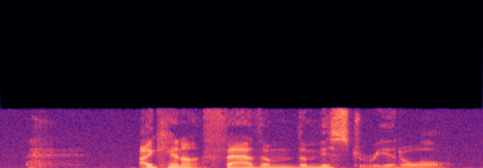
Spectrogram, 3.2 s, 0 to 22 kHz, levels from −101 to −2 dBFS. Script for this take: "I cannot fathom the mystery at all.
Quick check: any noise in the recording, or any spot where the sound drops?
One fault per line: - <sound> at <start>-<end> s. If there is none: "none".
- laugh at 0.2-0.6 s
